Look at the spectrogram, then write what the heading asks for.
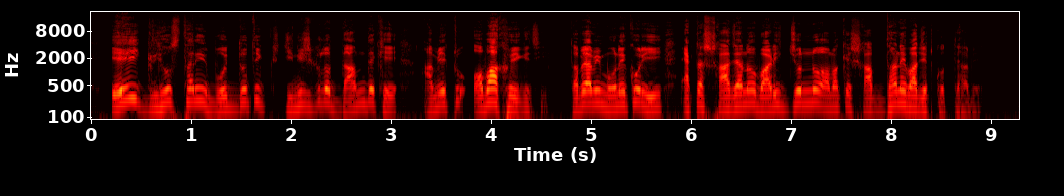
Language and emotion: Bengali, surprised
